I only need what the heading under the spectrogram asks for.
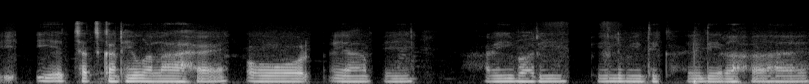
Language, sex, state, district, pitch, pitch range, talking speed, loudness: Hindi, male, Bihar, Kishanganj, 135 Hz, 130-140 Hz, 110 wpm, -21 LUFS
